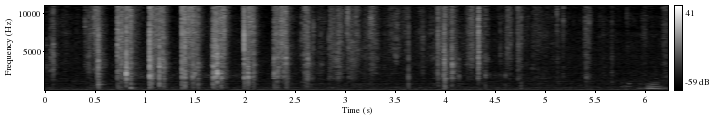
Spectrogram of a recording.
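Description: Tarot and Lenormand cards are shuffled by hand, giving a quick run of crisp papery riffs and taps that thin out into softer, scattered flicks, close-up and quiet with no talking.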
